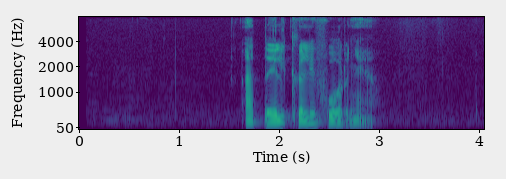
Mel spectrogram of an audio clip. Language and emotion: Russian, neutral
